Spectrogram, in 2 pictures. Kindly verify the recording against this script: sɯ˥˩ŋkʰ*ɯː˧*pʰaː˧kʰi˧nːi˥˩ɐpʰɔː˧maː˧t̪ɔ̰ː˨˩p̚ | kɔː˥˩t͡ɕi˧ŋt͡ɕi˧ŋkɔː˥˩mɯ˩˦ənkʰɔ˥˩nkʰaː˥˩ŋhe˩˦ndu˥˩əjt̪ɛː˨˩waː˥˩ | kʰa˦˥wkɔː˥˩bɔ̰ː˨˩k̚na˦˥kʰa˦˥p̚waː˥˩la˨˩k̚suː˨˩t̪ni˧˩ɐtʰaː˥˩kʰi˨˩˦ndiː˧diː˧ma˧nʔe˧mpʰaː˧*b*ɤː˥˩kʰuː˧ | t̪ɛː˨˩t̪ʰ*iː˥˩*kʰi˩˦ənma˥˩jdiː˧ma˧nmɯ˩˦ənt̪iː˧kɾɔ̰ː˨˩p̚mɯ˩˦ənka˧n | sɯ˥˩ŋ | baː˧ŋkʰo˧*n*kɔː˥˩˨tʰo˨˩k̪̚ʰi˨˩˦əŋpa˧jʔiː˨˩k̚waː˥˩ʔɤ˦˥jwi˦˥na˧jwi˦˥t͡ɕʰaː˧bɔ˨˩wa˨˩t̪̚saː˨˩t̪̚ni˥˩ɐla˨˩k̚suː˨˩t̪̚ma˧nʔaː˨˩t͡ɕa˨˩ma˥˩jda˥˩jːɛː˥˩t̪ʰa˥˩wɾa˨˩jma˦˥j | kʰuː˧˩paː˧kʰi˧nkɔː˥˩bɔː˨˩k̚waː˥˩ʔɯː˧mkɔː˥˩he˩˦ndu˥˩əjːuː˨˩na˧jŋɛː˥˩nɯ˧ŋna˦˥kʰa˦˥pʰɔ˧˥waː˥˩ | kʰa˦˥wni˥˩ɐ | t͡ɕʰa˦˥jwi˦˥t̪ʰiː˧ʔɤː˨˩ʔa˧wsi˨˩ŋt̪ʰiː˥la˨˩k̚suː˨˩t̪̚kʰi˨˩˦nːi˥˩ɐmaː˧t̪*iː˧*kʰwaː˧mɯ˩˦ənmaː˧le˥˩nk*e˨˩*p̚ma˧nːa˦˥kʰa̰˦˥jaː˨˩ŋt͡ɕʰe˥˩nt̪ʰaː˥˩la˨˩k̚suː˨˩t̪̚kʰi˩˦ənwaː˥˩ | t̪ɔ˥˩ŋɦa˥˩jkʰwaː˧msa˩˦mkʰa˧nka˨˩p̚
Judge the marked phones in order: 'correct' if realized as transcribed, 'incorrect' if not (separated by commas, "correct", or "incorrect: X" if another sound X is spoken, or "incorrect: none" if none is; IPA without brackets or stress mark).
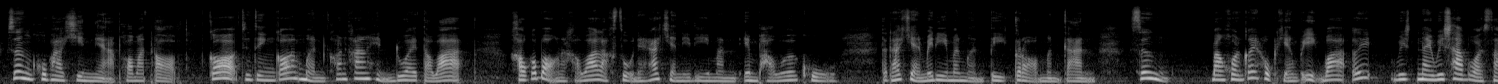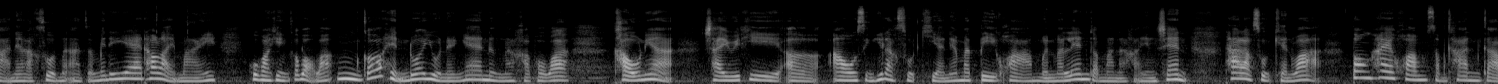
incorrect: uː˧, incorrect: w, incorrect: aː˥˩, correct, correct, incorrect: a˨˩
